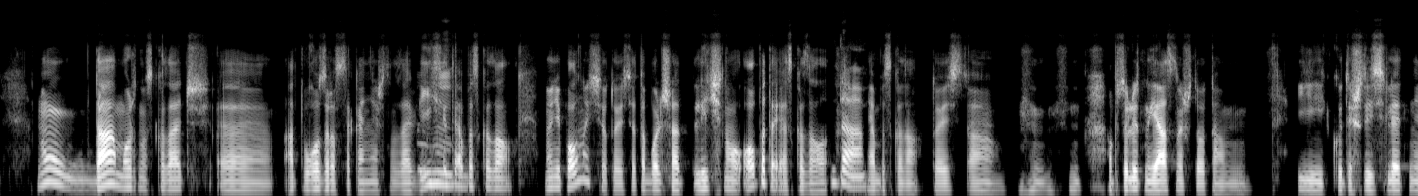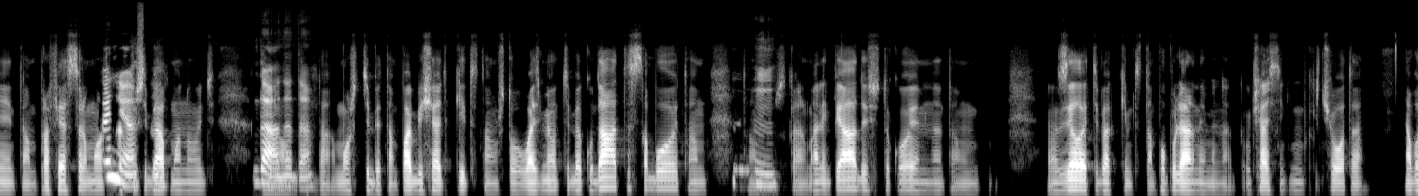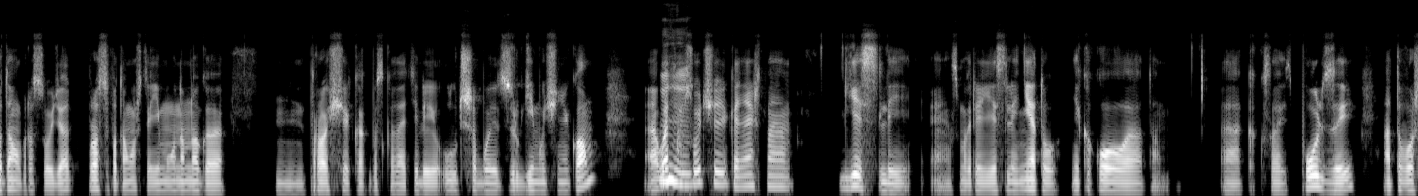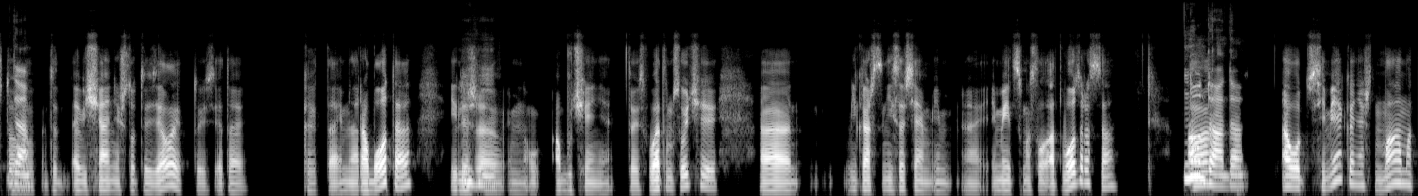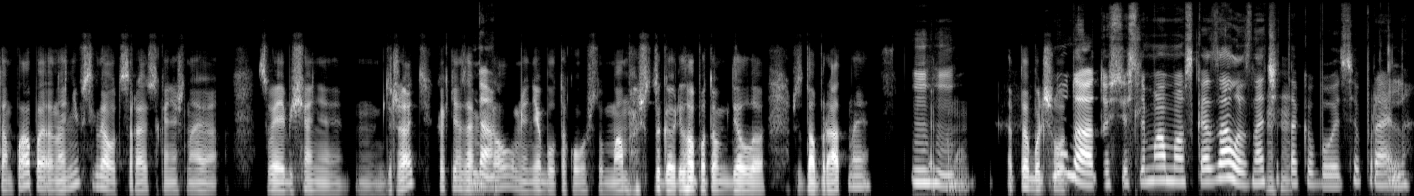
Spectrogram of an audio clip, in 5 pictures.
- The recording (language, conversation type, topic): Russian, podcast, Что важнее для доверия: обещания или поступки?
- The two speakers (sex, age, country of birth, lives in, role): female, 40-44, Russia, United States, host; male, 20-24, Kazakhstan, Hungary, guest
- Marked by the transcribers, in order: chuckle; other background noise; tapping; laughing while speaking: "мама что-то говорила"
